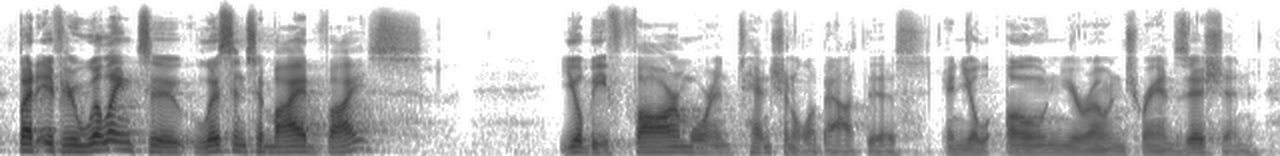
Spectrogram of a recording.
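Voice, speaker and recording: A man with an American accent speaks at a fairly slow pace with vocal fry. His pitch swings very widely. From US Midwest, Ohio (Springfield). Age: 60s. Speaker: company executive giving a talk. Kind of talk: keynote talk.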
